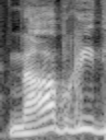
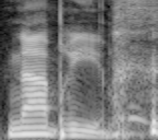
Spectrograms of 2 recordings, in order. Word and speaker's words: Gnabry: Gnabry die Pfote. – Gnabry, so.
